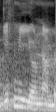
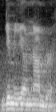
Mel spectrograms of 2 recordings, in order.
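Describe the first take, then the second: First: Both words of 'give me' are fully pronounced. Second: The words 'give me' run together as 'gimme'. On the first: This form is also acceptable. "juga nggak menjadi masalah" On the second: This is how it is said in everyday speech. "Ini biasanya the yang di sini tidak dilafalkan juga kalau dalam kehidupan sehari-hari"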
